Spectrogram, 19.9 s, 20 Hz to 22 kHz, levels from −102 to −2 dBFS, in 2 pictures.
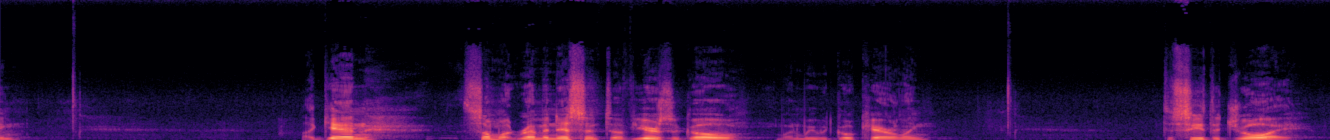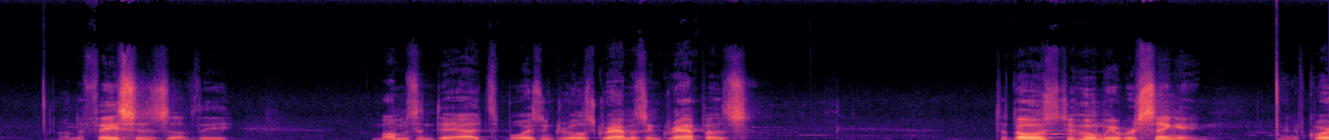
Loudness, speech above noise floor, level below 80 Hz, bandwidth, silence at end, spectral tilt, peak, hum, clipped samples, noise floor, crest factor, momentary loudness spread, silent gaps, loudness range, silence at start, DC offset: -31 LUFS; 45 dB; -88 dBFS; over 20 kHz; 0 s; -3.5 dB/octave; -10 dBFS; none; under 0.1%; -76 dBFS; 24 dB; 21 LU; none; 6 LU; 0 s; under 0.1%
